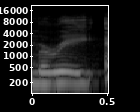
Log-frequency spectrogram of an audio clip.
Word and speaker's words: Marie: As and always, I am Marie, M-A-R-I-E. – I'm Sydney. – Spell it. – S-Y-D-N-E-E, with apostrophe over the E.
